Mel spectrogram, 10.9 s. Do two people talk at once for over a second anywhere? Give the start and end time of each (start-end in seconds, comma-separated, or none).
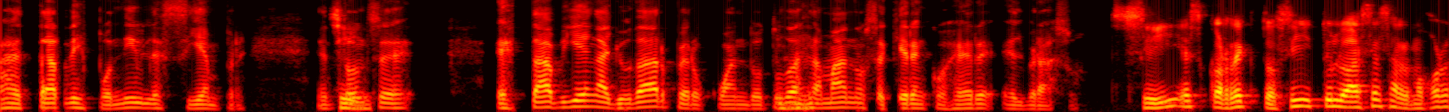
none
